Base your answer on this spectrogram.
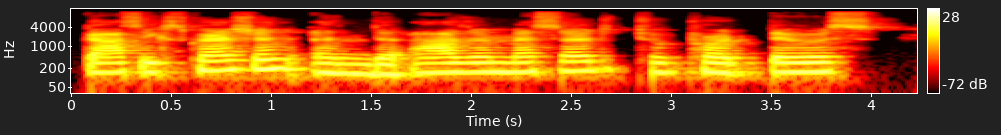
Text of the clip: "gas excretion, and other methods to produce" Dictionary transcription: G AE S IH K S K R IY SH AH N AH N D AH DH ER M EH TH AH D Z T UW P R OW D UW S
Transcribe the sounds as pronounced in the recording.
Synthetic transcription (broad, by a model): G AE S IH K S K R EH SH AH N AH N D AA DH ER M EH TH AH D T UW P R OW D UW S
